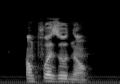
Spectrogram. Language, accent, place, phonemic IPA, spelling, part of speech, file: French, France, Lyon, /ɑ̃.pwa.zɔ.nɑ̃/, empoisonnant, verb, LL-Q150 (fra)-empoisonnant.wav
- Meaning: present participle of empoisonner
